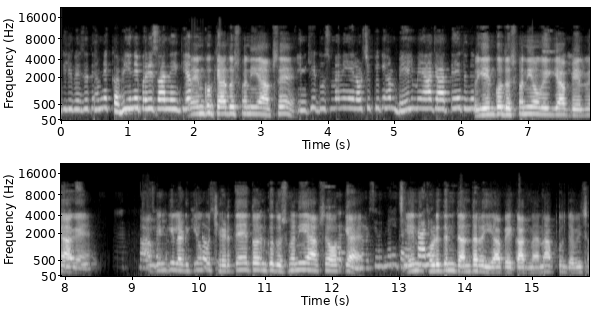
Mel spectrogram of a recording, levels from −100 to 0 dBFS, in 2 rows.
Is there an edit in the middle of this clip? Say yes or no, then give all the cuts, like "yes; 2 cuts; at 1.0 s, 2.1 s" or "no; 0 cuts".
yes; 3 cuts; at 2.1 s, 9.4 s, 12.9 s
